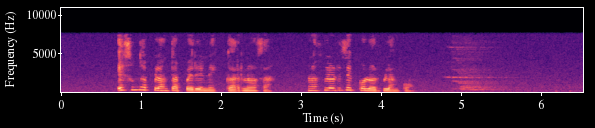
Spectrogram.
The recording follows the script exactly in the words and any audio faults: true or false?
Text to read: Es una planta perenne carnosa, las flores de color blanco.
false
